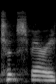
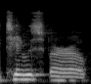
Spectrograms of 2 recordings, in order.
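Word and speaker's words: Tyngsboro: Chance Lee, who is the assistant director at my apologies if I mispronounced this, the Tingsboro Public Library. Tingsboro. I said Tewksbury. Forgive me. Tingsboro.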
